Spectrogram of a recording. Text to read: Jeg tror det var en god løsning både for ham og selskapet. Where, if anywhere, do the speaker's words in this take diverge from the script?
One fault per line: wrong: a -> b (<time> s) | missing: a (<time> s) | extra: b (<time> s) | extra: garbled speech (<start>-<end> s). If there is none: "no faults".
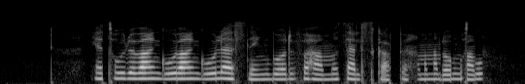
extra: var en god (1.8 s)
extra: garbled speech (4.2-4.8 s)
